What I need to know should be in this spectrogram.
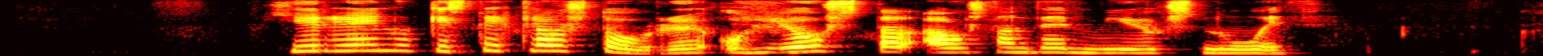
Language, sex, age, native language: Icelandic, female, 40-49, Icelandic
